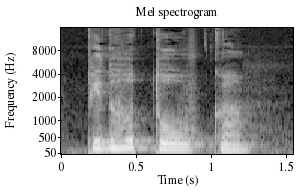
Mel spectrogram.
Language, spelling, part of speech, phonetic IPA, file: Ukrainian, підготовка, noun, [pʲidɦɔˈtɔu̯kɐ], Uk-підготовка.ogg
- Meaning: 1. preparation 2. training (stock of knowledge, skills, experience, etc. acquired in the process of learning)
